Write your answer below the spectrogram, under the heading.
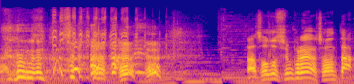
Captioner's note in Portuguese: Hahaha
